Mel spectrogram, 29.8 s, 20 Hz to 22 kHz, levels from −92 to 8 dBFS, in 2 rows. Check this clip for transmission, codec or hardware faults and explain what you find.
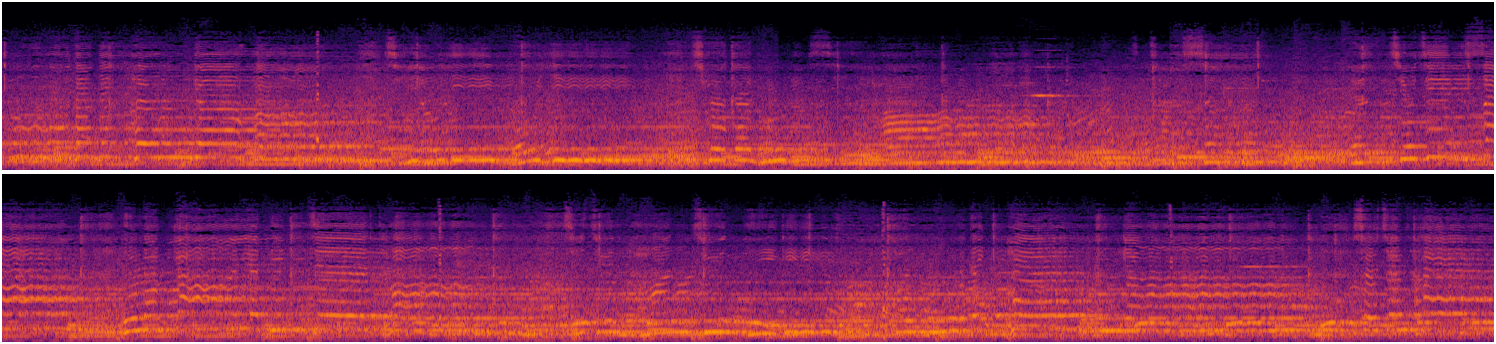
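Two faults are present: repeated damaged data in a compressed stream, and de-emphasis applied wrongly.

Damaged data in a compressed stream occurs at 3.12–3.17, 10.64–10.66, 19.27–19.31, 23.71–23.75 and 26.60–26.63 s. Corrupted frames make the decoder lose sync, giving brief glitches.

De-emphasis applied wrongly runs from 7.76 to 11.68 s. An unneeded treble cut leaves 10 kHz about 11 dB below 1 kHz, so the sound turns dull and muffled.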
